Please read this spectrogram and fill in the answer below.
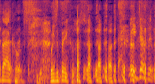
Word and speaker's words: Bakos: You're Nada Bakos. Am I saying it right? What kind of name is that? Bakos is Polish.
